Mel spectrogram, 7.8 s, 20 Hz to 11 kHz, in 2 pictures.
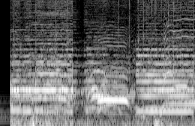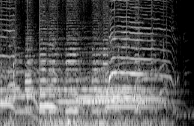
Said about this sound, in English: The rally brought out only about 50 people, but a chorus of horn honking from drivers passing by.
